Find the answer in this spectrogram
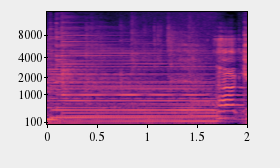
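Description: Acoustic guitar: one chord strummed and left ringing for most of two seconds, dying away just before the player starts talking.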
